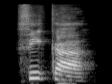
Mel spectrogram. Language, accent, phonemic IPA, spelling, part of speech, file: Swahili, Kenya, /ˈfi.kɑ/, fika, verb, Sw-ke-fika.flac
- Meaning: to arrive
